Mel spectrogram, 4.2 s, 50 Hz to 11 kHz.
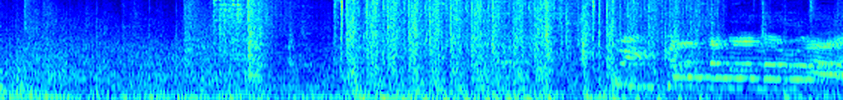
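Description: Rapid automatic gunfire from a World War I machine gun in the shooter game Battlefield 1 rattles over a dense, steady battlefield din of explosions and shouting voices, with tonal music or sirens rising near the end.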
